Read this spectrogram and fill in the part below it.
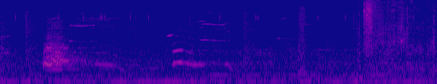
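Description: A dog in the video game ATOM RPG gives short, high, whimpering yelps of pain, two quick cries fairly faint over a low background hum.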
